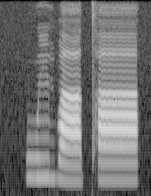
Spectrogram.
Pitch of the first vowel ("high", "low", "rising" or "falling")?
high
